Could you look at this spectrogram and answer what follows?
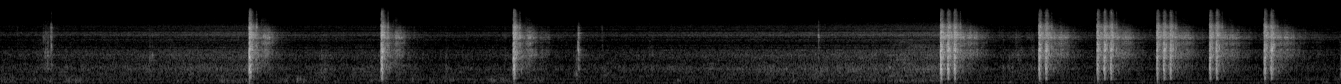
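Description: Guns firing at a 1993 Soldier of Fortune live fire demo, sharp cracks heard from a distance: a few scattered single shots, then a quicker run of evenly spaced reports over faint background hiss.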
